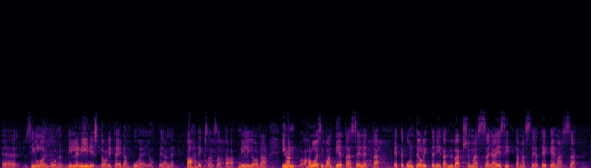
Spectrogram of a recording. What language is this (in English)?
Finnish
